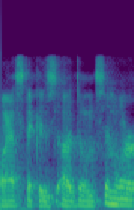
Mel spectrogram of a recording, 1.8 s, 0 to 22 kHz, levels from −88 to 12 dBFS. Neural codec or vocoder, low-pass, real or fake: codec, 16 kHz, 2 kbps, FreqCodec, smaller model; 7.2 kHz; fake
